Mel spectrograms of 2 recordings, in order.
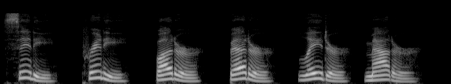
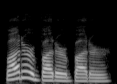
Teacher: Very soft and smooth. The flap T is not a T or a D. It's a quick tap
